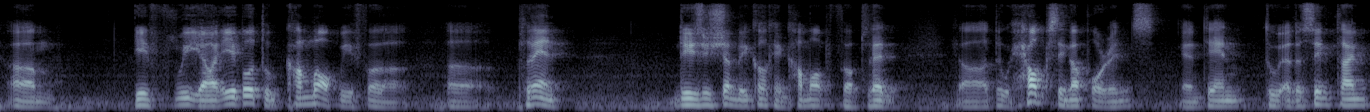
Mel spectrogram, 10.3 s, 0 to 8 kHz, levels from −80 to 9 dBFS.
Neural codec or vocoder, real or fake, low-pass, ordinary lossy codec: codec, 16 kHz, 0.8 kbps, ZipCodec; fake; 7.2 kHz; none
